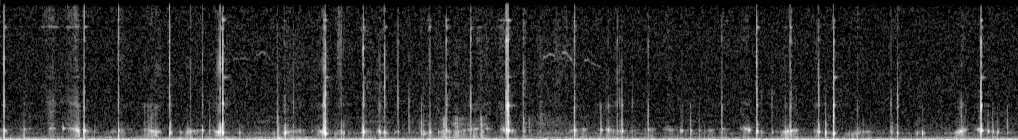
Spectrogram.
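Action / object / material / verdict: scrape / glass ink bottle with ribbed plastic cap / plastic, glass / none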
